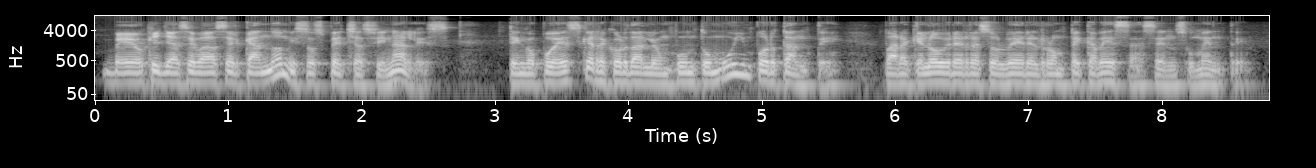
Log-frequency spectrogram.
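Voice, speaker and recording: A lowish, darkish male voice with a Mexican accent performs a calm, analytical detective in a radio drama, acting only lightly. Methodical and composed, the character guides his listeners through formal literary dialogue, spoken deliberately and didactically. The lo-fi recording sounds muffled and dull.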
